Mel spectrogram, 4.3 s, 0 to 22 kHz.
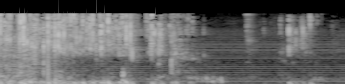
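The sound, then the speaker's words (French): A 20-euro paper banknote is crumpled, a dense burst of crisp crackling for over a second that thins into a few scattered, softer crinkles, with no one speaking. “Combien il vaut Vous êtes sûr Pourtant, il est tout froissé.”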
